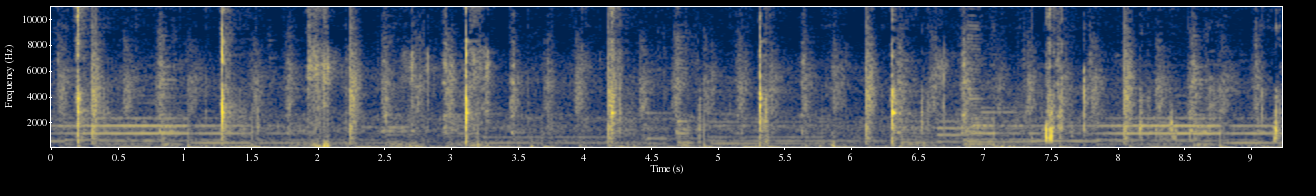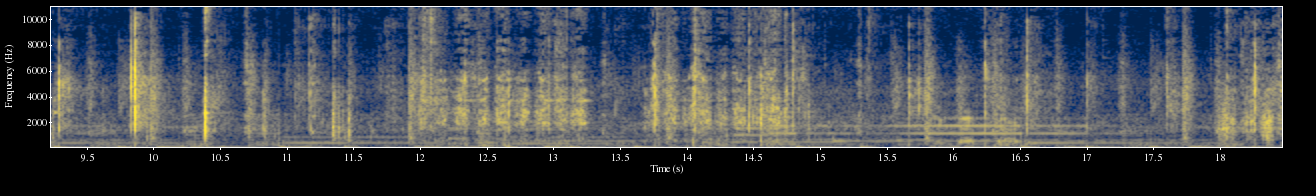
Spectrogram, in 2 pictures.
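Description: Background music with a steady beat and a repeating bass line.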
